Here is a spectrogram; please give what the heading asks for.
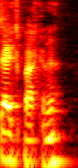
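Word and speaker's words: Ex Machina: How do you pronounce it? Me and my wife have arguments all the time about that. It's Xmachina.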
